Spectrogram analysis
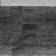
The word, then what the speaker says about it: Braun: Brown back into the game, spelled like Braun, but pronounced like Brown.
